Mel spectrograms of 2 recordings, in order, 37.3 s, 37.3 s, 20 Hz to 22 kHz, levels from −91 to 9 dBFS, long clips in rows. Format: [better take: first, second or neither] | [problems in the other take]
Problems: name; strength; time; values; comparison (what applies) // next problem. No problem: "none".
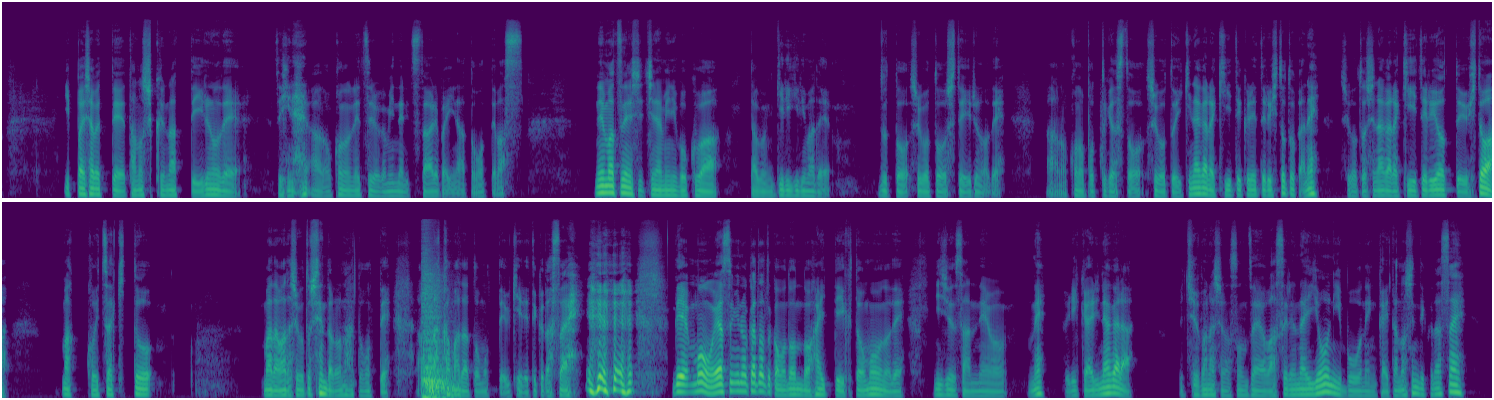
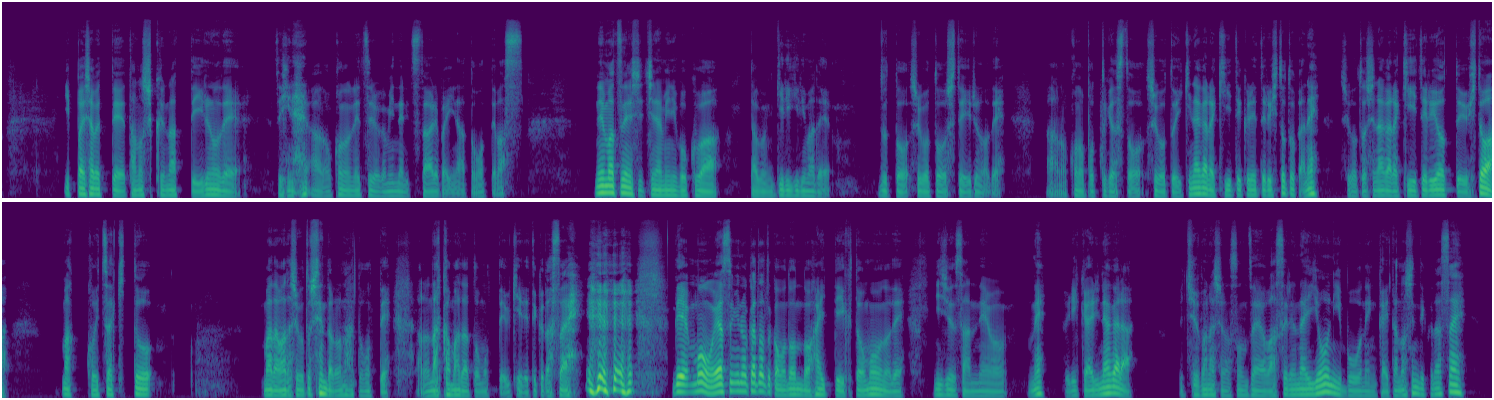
second | clattering dishes; loud; at 24 s; peak 6 dB above the speech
